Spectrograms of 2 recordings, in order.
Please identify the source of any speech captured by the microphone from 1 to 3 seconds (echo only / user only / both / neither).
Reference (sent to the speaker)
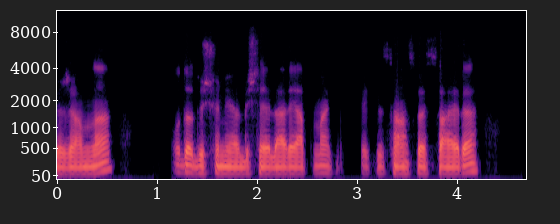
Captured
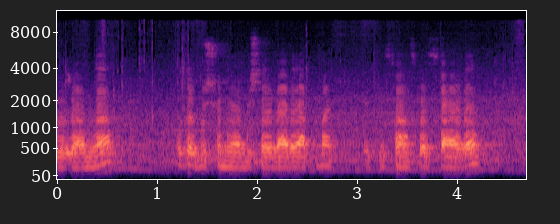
echo only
